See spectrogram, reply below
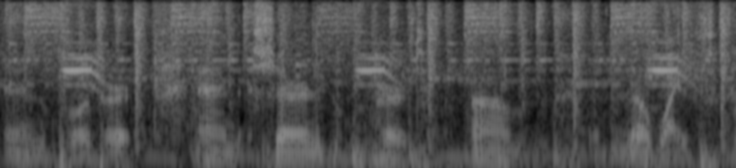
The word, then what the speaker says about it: Peart: Nigel Peart. – Peart.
